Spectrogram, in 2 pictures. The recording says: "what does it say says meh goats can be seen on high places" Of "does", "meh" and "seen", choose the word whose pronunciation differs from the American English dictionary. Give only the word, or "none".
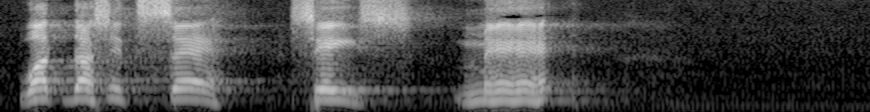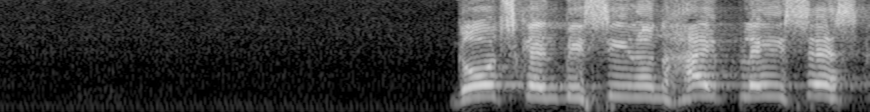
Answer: does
